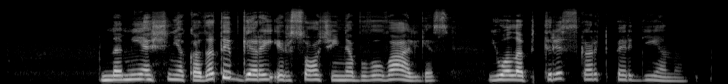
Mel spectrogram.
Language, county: Lithuanian, Kaunas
